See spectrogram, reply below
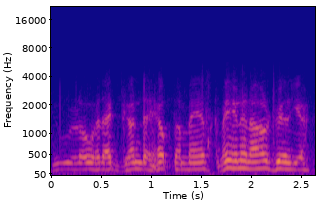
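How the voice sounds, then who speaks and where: An actor playing a bitter, threatening outlaw in an old-time radio western, with rustic American speech and a gravelly voice. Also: male voice, on the high side, steady tone, brisk, slight background noise, close to an everyday voice. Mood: furious, urging. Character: hot-tempered, vengeful Western outlaw, man, scheming and bitter. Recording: dull, muffled old radio recording.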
